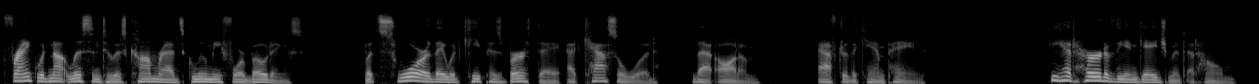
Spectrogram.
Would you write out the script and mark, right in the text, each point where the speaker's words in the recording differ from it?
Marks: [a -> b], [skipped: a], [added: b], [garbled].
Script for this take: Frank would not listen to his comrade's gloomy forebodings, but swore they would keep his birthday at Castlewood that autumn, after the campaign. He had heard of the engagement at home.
Frank would not listen to his comrade's gloomy forebodings, but swore they would keep his birthday at Castlewood that autumn, after the campaign. He had heard of the engagement at home.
